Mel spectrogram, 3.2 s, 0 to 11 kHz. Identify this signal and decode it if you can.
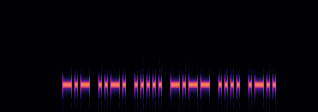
Morse code, heard as a keyed tone, about 40 wpm, 700 Hz. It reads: KF5YHL
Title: USA Call Signs - 6 Characters - 2x Character Spacing - 40wpm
